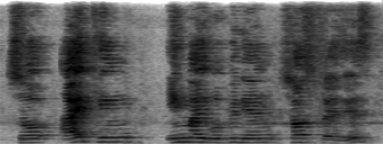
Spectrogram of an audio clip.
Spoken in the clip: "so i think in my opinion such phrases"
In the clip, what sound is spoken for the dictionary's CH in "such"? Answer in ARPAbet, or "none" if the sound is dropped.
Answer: S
